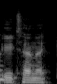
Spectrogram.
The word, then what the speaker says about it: Utena: which is it utena is that how you pronounce it utena yeah utena so Anna danan asked you which utena character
